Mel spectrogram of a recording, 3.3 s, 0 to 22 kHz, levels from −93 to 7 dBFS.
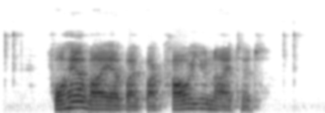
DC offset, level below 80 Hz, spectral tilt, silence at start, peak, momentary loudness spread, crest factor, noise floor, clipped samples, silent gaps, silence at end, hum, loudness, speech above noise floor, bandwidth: under 0.1%; -62 dBFS; -6 dB/octave; 0.55 s; -2 dBFS; 11 LU; 16 dB; -54 dBFS; under 0.1%; none; 0.65 s; none; -16 LUFS; 38 dB; 7 kHz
